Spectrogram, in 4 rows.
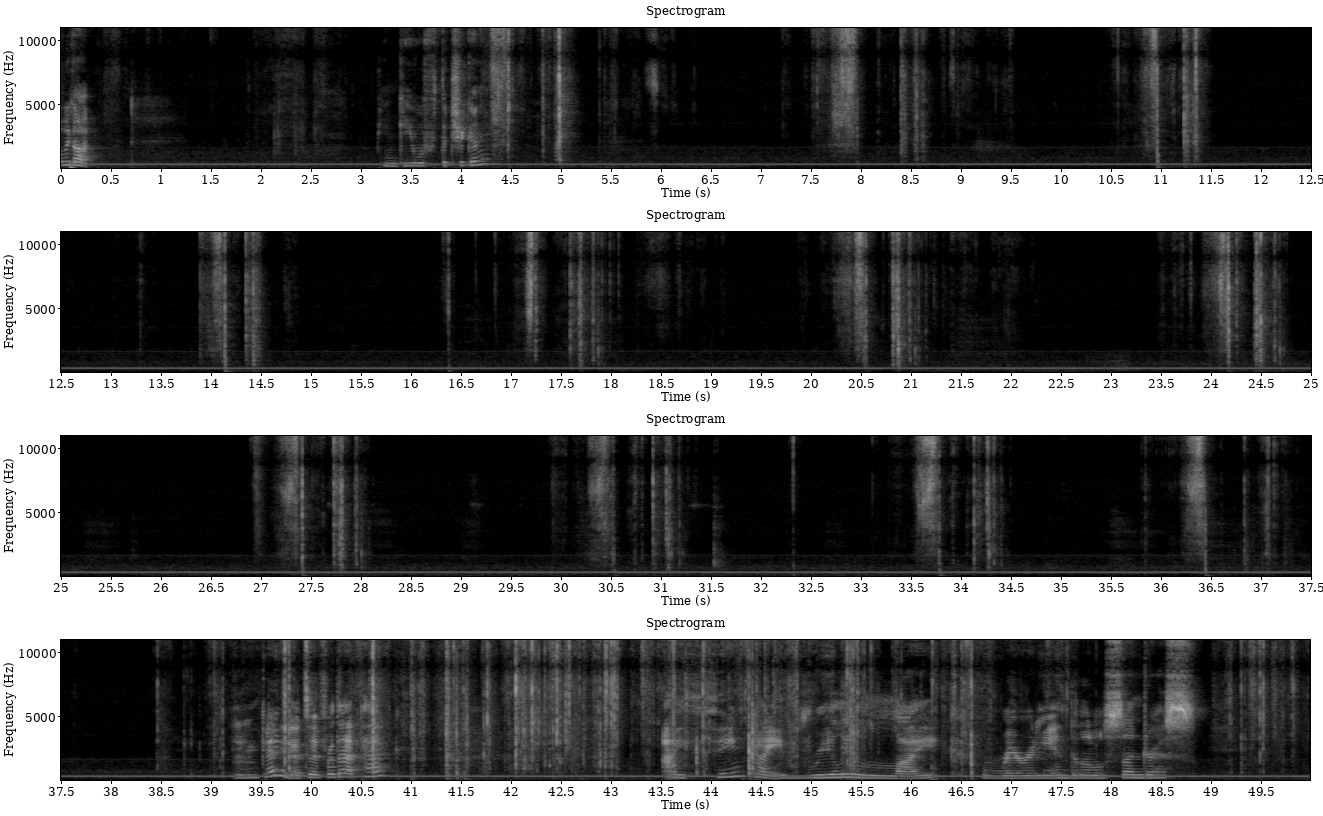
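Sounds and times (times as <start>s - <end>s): steady humming tone: 0.0s - 49.9s
trading cards clicking: 39.0s - 46.8s.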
